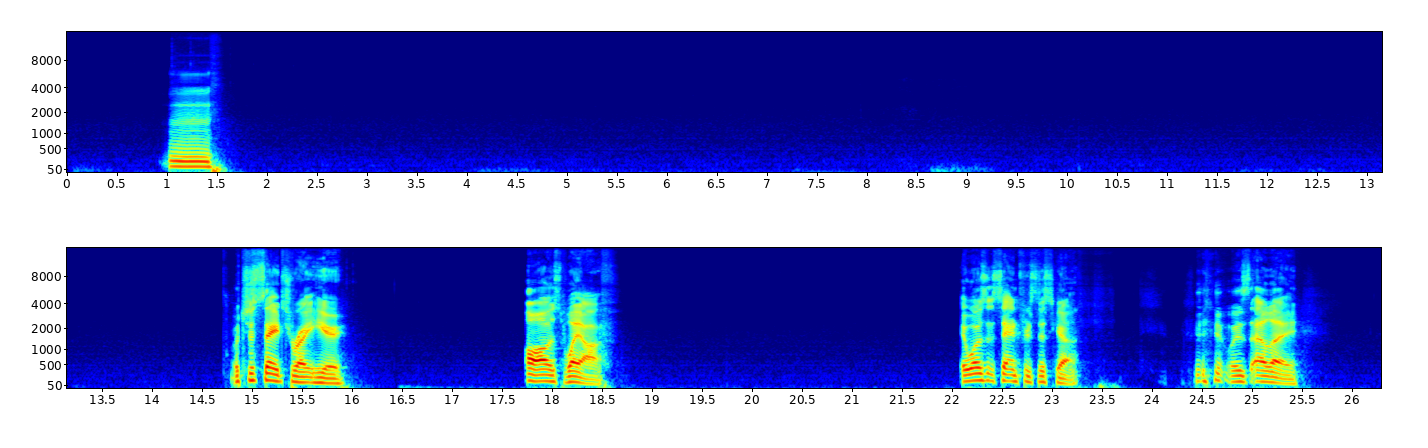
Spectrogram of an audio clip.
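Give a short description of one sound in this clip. A young man speaks in short bursts into a close microphone, with animation.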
